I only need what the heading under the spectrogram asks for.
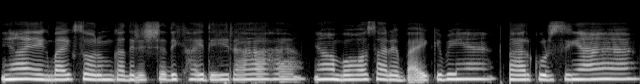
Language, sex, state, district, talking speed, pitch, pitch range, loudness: Hindi, female, Jharkhand, Palamu, 180 wpm, 230 Hz, 220-240 Hz, -12 LUFS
